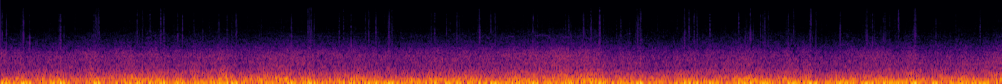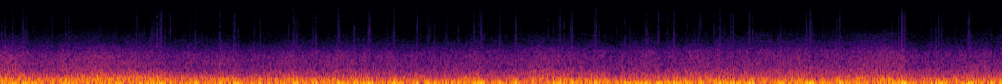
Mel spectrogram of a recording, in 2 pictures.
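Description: Motorcycle riding at highway speed, heard from a helmet camera: steady rushing wind over the microphone with crackling buffeting and the engine's drone underneath.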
